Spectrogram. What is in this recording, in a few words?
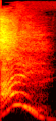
"Aight", Vox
